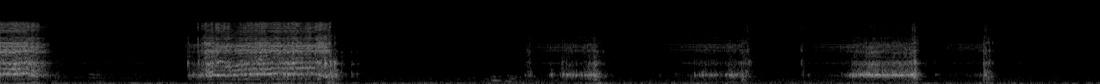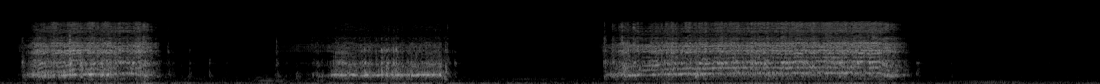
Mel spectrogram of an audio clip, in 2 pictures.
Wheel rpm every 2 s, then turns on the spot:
10, 30, 0, 10, 10, 20, 20, 20, 20, 60, 0.
8-10 14-16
